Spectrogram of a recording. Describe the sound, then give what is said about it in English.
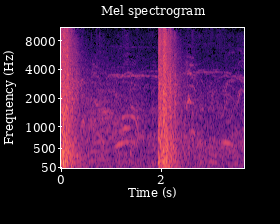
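A ceremonial burst of gunfire by uniformed Palestinian soldiers and policemen leading a funeral procession: sharp, loud gunshots crack out at intervals, each followed by a ringing echo and a murmur of crowd noise in the background. “Uniformed Palestinian soldiers and policemen leading the funeral procession led off a ceremonial burst of gunfire.”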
